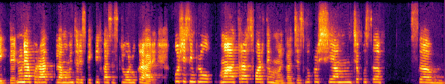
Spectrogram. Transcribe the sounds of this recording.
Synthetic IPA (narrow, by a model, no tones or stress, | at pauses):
ek̚t̪e̞nuneapəɾat̪̚lamo̞me̞nt̪ulre̞spe̞k̚t̪iv̥kasəskɾiwo̞lukɾaɾe̞purʃisimplumaːt̪ɾasfoart̪e̞mult̪at͡ʃe̞st̪lukɾuʃiamɨnt͡ʃe̞put̪sə | sə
